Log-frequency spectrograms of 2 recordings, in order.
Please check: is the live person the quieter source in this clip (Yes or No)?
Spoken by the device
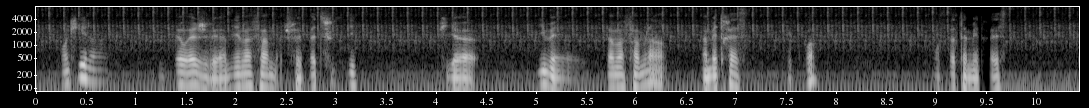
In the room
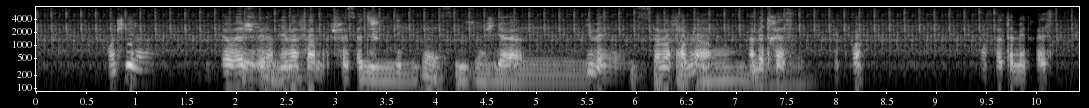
Yes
